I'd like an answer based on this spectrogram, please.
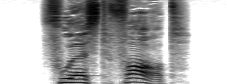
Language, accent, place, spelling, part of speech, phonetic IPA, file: German, Germany, Berlin, fuhrst fort, verb, [ˌfuːɐ̯st ˈfɔʁt], De-fuhrst fort.ogg
- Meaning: second-person singular preterite of fortfahren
